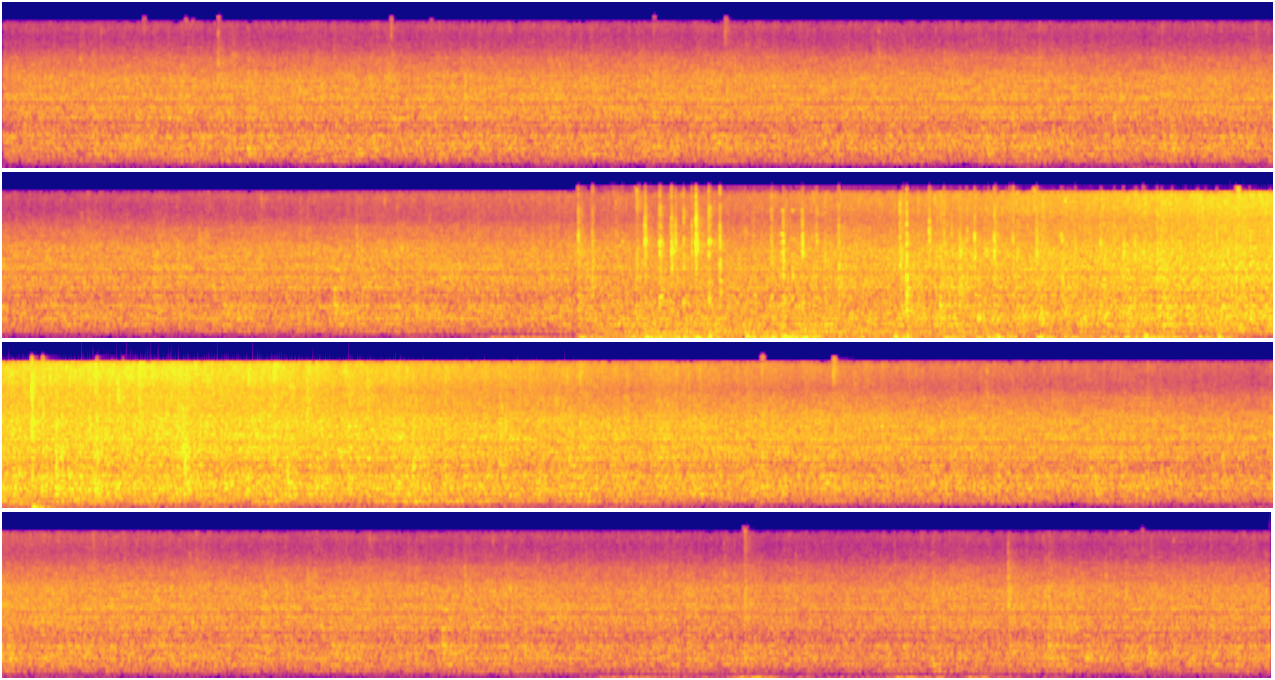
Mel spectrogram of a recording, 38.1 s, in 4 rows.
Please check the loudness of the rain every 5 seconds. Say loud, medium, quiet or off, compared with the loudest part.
medium, medium, medium, loud, loud, medium, medium, medium.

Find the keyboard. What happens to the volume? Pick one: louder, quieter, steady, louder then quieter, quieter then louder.
quieter.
